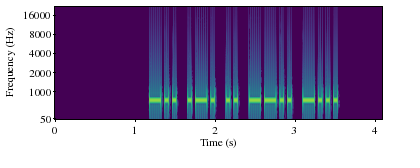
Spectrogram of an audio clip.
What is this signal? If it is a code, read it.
Morse code, heard as a keyed tone, about 25 wpm, 700 Hz. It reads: DRIZB
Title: Code Groups - 5 Letters - 25wpm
